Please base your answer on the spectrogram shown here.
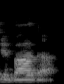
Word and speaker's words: Ibadah: It's pronounced as Ibadah, so it's an Arabic word.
